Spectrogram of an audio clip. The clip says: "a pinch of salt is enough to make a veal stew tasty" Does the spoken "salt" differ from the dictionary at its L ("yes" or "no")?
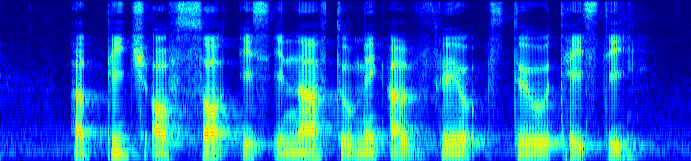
yes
